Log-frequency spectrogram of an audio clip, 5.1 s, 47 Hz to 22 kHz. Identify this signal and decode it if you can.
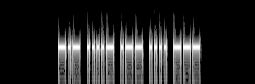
Morse code, heard as a keyed tone, about 25 wpm, 700 Hz. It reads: K4WHO
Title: USA Call Signs - 5 Characters - 2x Character Spacing - 25wpm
